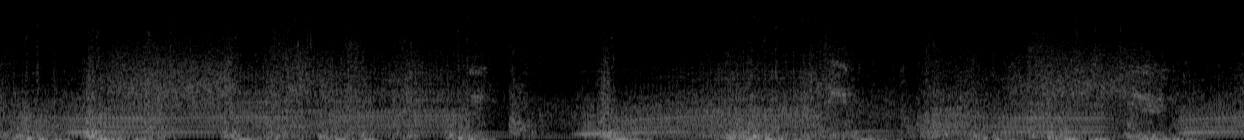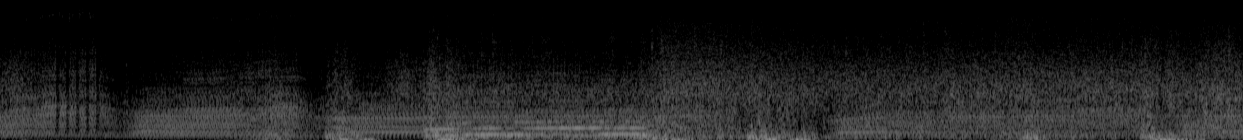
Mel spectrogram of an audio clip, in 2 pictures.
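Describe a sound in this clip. Tyres crunch and hiss over a gravel road.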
